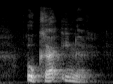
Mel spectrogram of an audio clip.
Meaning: Ukrainian (a native or inhabitant of Ukraine)
- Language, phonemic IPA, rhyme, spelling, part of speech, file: Dutch, /ˌu.kraːˈi.nər/, -inər, Oekraïner, noun, Nl-Oekraïner.ogg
